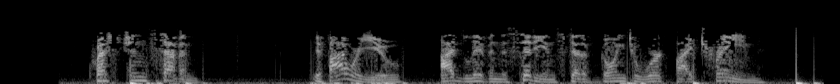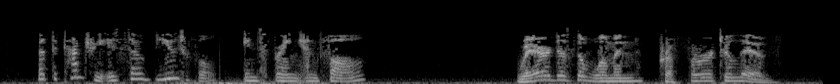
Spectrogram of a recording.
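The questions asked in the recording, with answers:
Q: Where does the woman prefer to live?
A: In the country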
